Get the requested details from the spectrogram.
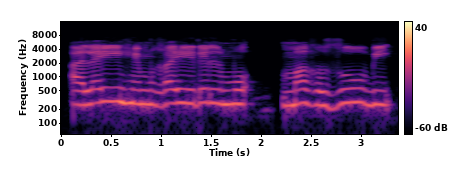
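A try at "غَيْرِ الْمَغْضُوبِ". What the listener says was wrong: غیر ال نہیں بولنا اس کو.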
